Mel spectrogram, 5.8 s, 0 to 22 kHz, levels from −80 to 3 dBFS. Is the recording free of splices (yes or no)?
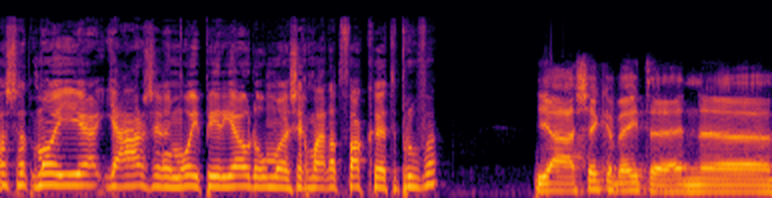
yes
